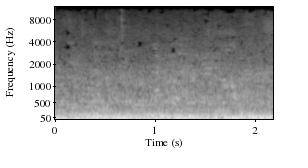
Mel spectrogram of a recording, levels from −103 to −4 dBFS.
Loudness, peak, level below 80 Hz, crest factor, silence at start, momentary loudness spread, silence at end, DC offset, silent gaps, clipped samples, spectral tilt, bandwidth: -24 LUFS; -10 dBFS; -22 dBFS; 10 dB; 0 s; 2 LU; 0 s; under 0.1%; none; under 0.1%; -8 dB/octave; 8.8 kHz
